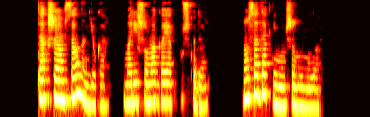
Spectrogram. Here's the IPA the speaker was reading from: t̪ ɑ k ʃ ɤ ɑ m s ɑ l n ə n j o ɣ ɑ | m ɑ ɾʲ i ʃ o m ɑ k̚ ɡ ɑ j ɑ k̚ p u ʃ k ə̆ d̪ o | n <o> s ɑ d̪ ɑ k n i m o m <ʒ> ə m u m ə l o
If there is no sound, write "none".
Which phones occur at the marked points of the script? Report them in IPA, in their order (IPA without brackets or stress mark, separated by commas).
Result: o, ʃ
